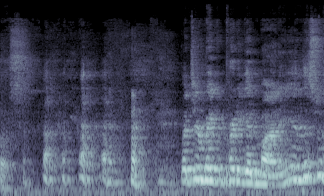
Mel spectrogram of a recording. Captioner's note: both laughing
